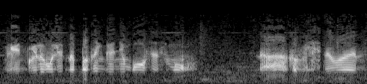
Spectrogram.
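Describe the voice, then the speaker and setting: A man's voice: medium pitch, fairly quick, background noise. A man with a Filipino accent playing a brazen, persistent former lover, heard through a telephone filter in a radio drama. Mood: longing, insinuating.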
